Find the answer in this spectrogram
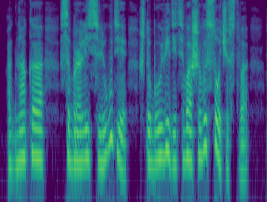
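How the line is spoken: Pleading, host. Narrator (Russian): взмолился хозяин

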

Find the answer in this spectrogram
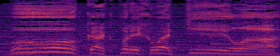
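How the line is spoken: Wheezing from exertion. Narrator (Russian): захрипел он, взбираясь по уклону на дорогу

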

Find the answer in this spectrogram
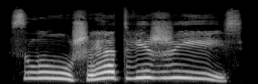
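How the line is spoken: Groaning. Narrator (Russian): простонала я

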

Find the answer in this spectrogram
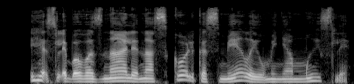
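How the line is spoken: Drunken laughing speech. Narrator (Russian): рассмеялся он пьяно

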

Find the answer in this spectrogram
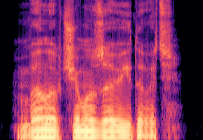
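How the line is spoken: Mutter. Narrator (Russian): пробормотал

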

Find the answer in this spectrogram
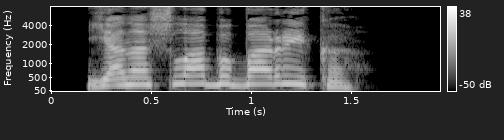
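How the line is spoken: Shouting after. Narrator (Russian): крикнула вслед Марго

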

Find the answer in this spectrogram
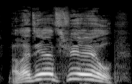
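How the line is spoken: Young man shouting from afar. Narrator (Russian): крикнул высокий, худой молодой человек, в 50 ярдах слева

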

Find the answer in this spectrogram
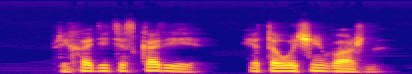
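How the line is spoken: Worried whisper. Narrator (Russian): Сю озабоченно прошептала

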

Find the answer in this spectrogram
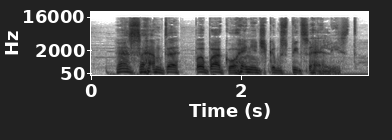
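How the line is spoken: Snorting. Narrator (Russian): Он фыркнул

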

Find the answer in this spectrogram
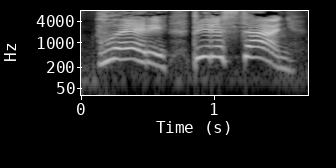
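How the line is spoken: Terrible female scream. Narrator (Russian): она закричала так страшно

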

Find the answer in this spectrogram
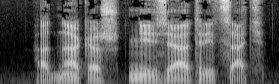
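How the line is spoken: Calm indifferent tone. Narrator (Russian): сказал совершенно спокойным, почти равнодушным тоном

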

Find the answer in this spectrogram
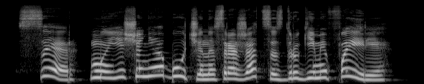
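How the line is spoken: Shouted. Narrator (Russian): крикнула Кайли

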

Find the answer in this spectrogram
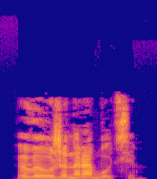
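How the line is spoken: Dry statement. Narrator (Russian): сухо констатировал Питт

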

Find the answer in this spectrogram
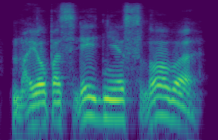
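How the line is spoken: Shout. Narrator (Russian): выкрикнул Стэк

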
